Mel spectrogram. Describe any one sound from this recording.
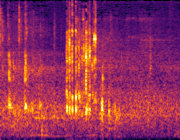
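Dice rattle and tumble on a board.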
